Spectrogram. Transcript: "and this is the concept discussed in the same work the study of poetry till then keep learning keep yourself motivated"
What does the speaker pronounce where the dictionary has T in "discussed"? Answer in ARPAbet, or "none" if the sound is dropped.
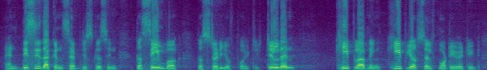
none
